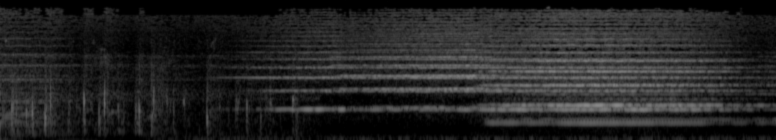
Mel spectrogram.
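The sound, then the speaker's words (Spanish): Horse hooves clip-clop in an irregular run of sharp knocks for a few seconds, then give way to a sustained, swelling harmonic musical tone that carries on alone. “Por suerte, encontré este caballo y pude regresar con él.”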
